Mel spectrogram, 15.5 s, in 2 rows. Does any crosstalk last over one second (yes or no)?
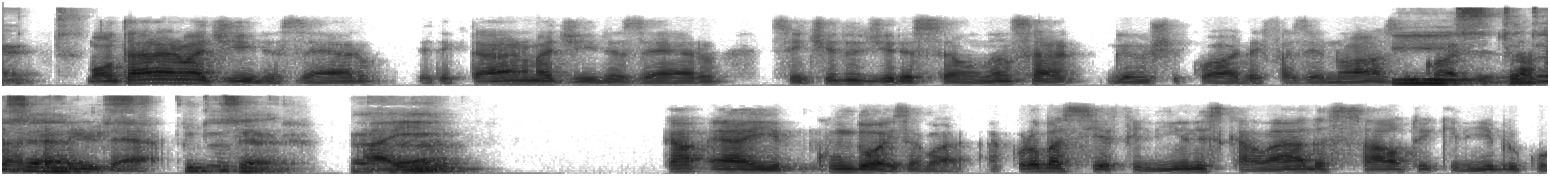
yes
